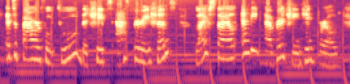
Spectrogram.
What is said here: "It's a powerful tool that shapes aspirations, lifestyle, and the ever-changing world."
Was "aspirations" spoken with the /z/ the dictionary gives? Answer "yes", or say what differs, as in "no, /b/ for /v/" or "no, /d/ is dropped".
no, /s/ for /z/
